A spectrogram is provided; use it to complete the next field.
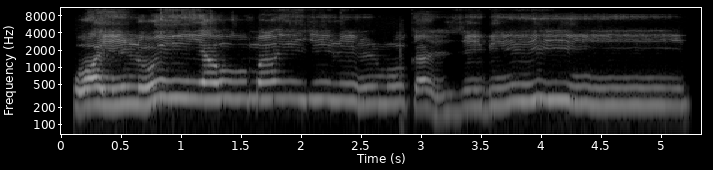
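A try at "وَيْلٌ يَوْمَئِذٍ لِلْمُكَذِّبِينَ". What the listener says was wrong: Ini tahan dulu. Wailui idgham gunanya.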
